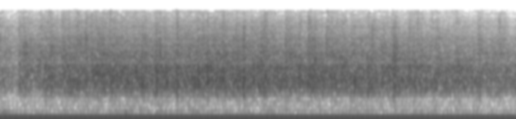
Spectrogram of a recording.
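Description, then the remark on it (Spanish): A crowd claps steadily for several seconds, a dense, even wash of many hands with a bright crackling texture that holds at the same loud level throughout, with no voices. The applause is for people who came from Argentina, Colombia and Mexico. “Dale un fuerte aplauso.”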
